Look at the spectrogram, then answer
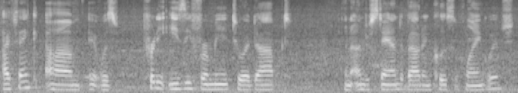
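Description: Older clergywoman in her 70s, very low voice, halting and reflective, noisy hiss behind. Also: fairly even intonation. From New York State. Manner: thoughtful, halting with many fillers. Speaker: retired pastor. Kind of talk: oral history interview.

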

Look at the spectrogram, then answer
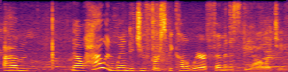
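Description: Lively, encouraging female interviewer. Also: fairly high pitch, moderate pace, crowd noise. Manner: encouraging, affirming. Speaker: oral history interviewer. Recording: noisy background hiss.

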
